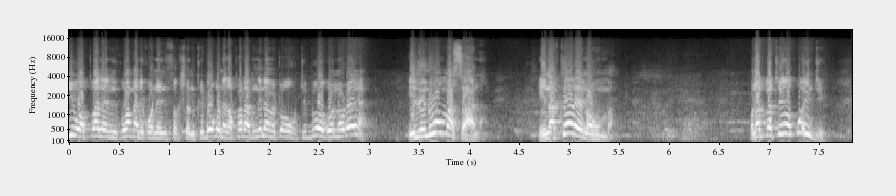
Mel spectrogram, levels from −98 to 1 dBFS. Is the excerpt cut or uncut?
uncut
